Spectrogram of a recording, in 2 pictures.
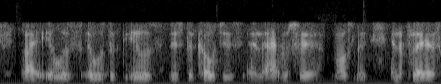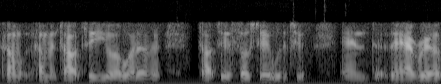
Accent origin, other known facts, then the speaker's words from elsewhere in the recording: Thomasville, Georgia, United States; Because growing up in Thomasville, Georgia, that was the closest college team to me, and that's all I knew as a youngin.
